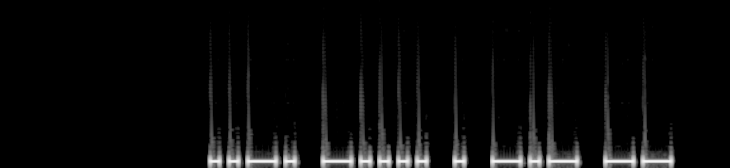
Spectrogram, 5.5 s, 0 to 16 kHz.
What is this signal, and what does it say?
Morse code, heard as a keyed tone, about 17 wpm, 700 Hz. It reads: F6EKM
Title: DXCC-100 Call Signs - 5 Characters - Repeated 2x - 17wpm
